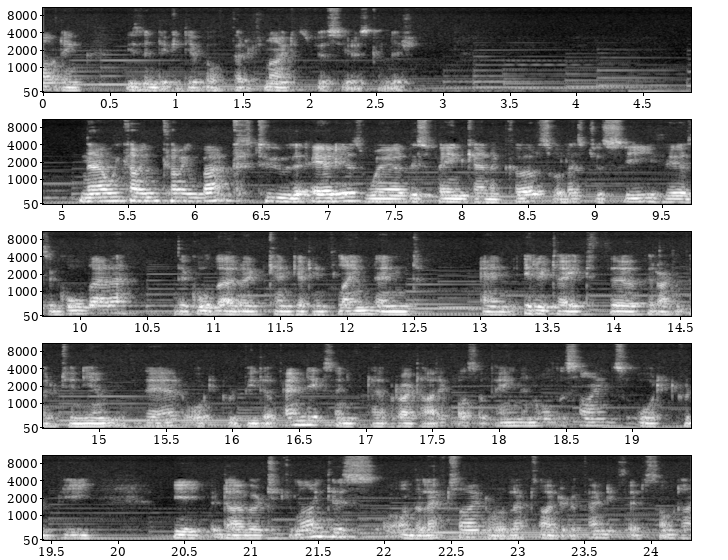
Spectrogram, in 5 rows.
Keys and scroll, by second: 3.6 Down.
